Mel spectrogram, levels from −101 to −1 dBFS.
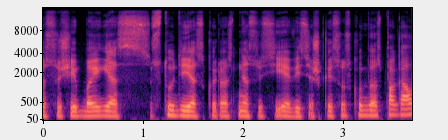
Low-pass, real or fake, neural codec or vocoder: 14.4 kHz; real; none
